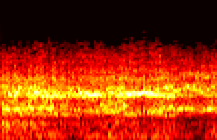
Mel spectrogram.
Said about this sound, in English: Jam on the brakes.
